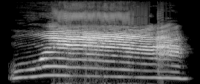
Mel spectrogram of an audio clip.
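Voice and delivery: put-on loud high baby wail. A narrator's reading. Newborn Polly bursts out wailing, loud baby cry. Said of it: "cried Polly".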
